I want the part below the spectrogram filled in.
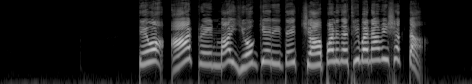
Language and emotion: Gujarati, angry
